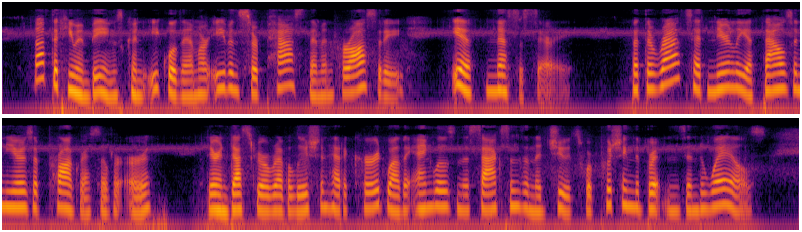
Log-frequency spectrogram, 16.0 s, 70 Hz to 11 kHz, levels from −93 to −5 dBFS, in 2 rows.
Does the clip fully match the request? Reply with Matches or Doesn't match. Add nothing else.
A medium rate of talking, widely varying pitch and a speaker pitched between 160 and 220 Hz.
Doesn't match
